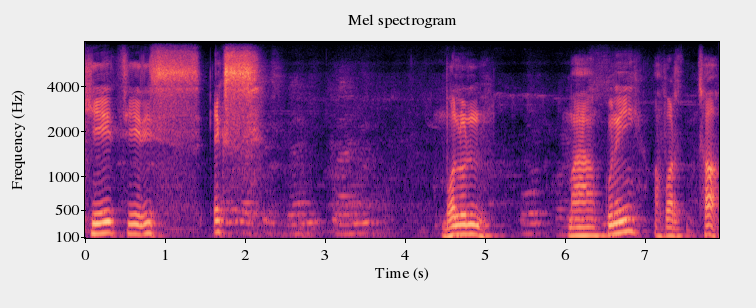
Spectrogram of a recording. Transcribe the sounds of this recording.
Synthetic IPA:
ket͡seɾis | eks | bʱʌlun | makunʌjʌpʰʌrt͡sʰʌ

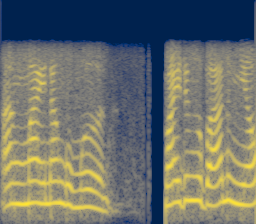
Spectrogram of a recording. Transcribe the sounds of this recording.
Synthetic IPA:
aŋmajnaŋɡumɯn | majdɯŋɯbanɯŋɲa

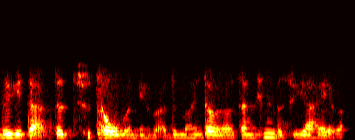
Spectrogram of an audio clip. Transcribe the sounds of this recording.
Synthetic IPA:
duɡita̰dɐsutʰawbɐniɐ̰dumaajntawɾaɡsaŋsʰinbɐsujaeba

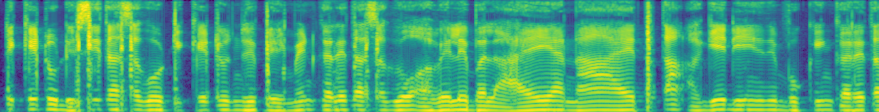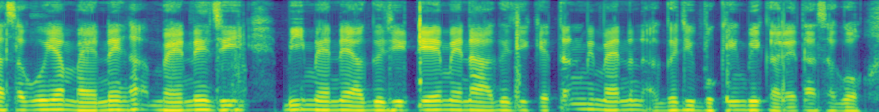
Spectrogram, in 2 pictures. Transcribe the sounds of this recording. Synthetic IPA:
ʈɪkeːʈũɗɪsit̪ʰasɐɡʱoʈɪkeːʈʊnɪ̆d͡ʑiːpeːmẽːɳʈ̚kɐɾet̪ʰasɐɠʱoɐʋeːleːbəlaːɦejanɐaːɦet̪ɐt̪ɐãʔɐɠẽɗĩːɦə̃d͡ʑibʊkɪ̃ŋɡ̚kɐɾet̪ʰasɐɡʱõjaːmɐɦnemɐɦɪned͡ʑiːɓiːmɐɦɪneɐɠʊ̆d͡ʑiːʈeːmɐɦɪnaɐɠd͡ʑiːkeːt̪ɪɾənɪbẽmɐɦɪnənɪ̆ɐ̰ɡʊ̆d͡ʑiːbʊkɪ̃ŋɡbʱɪkɐɾet̪ʰasɐɡʱoː

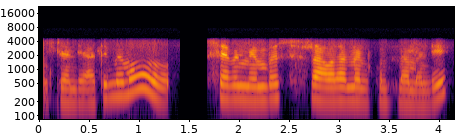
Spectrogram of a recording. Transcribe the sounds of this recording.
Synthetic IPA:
kɐɳɖiɐd̪emeːmo | seʋenmembɐɾsɾaːʋaːlanɐnukuɳʈunːaːmɐɳɖi

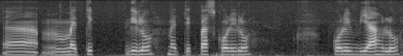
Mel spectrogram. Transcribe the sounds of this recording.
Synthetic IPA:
metɹik̚dilʊ̃metɹik̚paskoɹilʊ | koɹibijaɦolʊ

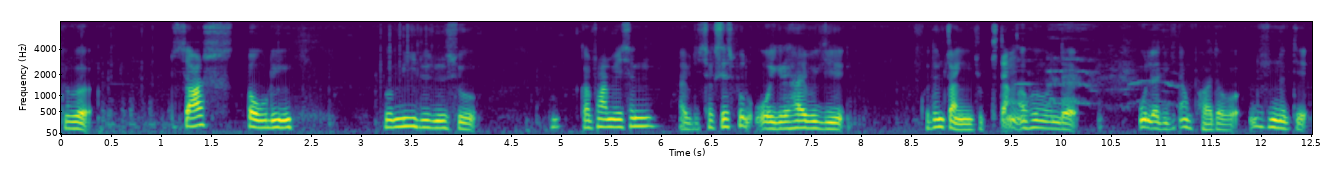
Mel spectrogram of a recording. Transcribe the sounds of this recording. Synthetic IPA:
ɐduɡɐ | disaɾstowɾiŋ | bɐmidunsu | kɐnpʰaɾmesɐnhajbɐdisɐksespʰulojkɾeɦajbɐɡi | kʰudɐmt͡ʃaŋisʰukʰi̥ta̰ŋɐkʰɯmandɐut̚lɐdikʰitaŋpʰatawbɐ̰ɐdus̬unɐte

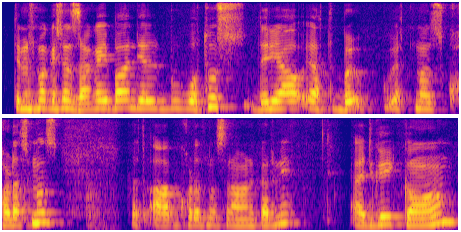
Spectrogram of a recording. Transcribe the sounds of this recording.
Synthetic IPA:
t̪imismaɡɐsʰʲmɐzɐŋɡɐjbaːnd̪ʲelot̪ʰusd̪ɐɾaːwɐt̪ʰbɐt̪ʰmɐzkʰoɽɐsmɐzɐt̪ʰaːbkʰoɽɐsmɐnsɾaːnkɐɾniɐd̪ɡɐjkɐːm

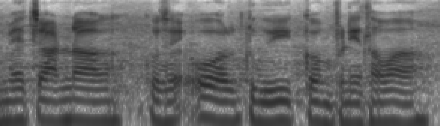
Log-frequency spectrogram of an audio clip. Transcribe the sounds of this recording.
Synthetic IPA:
mɛ̃ːt͡ʃaːnːaːkʊsḛʔoːɾt̪uɡikəmpənit̪ʰaʋãː

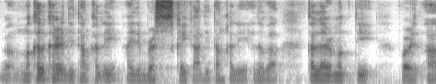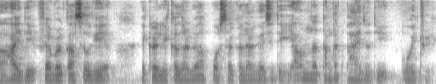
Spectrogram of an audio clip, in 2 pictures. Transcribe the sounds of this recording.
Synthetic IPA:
mɐkʰɐlkʰɐɾɐditʰaŋkʰɐtlihajdibɾɐsskɐjkaditʰaŋkʰɐt̚liʔɐduɡɐ | kɐlɐɾmɐk̚ti | pʰɦajdipʰebɐɾkasilɡi | ekɾelikɐlɐɾɡɐpostɐɾkɐlɐɾɡɐzidijamnɐtaŋɡɐt̚pʰɐɦajdudihojdɾi

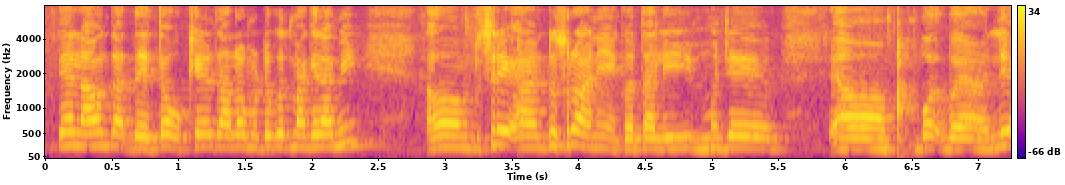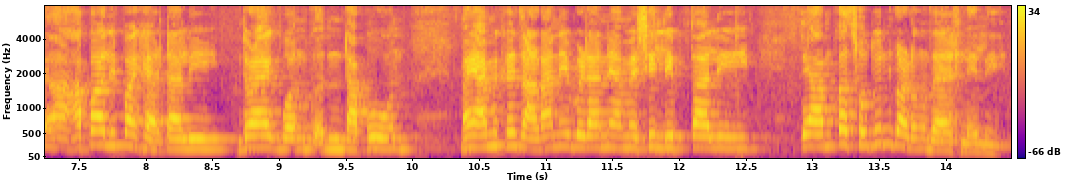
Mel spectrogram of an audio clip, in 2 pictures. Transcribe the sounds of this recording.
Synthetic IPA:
t̪elaund͡zat̪eokʰeld͡zalɔm̤əʈ̬ukut̪maɡiɾami | d̪usɾed̪usɾoanijɛ̃kəɾt̪alim̤əɳd͡ze | bliapãlipakʰeɭʈalid̪ɔɽaek̚bənd̪d̪ʱapuːn | maɡiamikʰə̃d͡zʱaɽanebiɽaniamiəɕilipt̪ali | t̪eamkasod̪uːnkaɽũŋkd͡zajəslelḭ̃

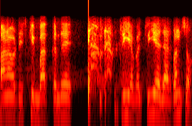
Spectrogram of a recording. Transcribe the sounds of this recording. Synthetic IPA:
paːɽ̃aʋəʈiskimbaːt̪̚kə̃nd̪eː | ʈɾiːʈɾiːɦəzaːɾpə̃nd͡ʒsɔː

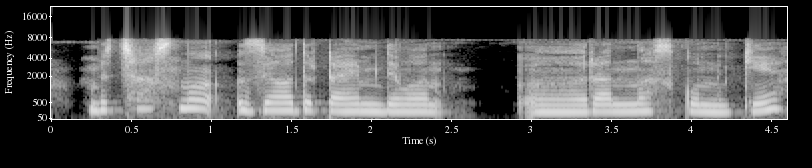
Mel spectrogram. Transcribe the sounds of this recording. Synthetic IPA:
bɐt͡ʃʰaːsnazjaːd̪ɐʈaːjmd̪eʋan | ɾɐnːɐskʊnke

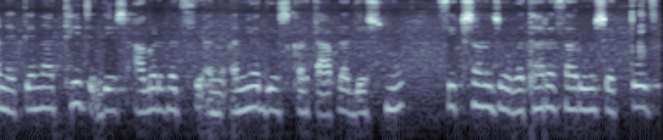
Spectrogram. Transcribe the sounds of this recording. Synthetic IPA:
ənet̪enat̪ʰid͡ʒd̪eʃaɡəɭʋəd̪ʱʃḛʔə̰neʔənjəd̪eʃkəɾt̪aːpɽ̃ad̪eʃnũ | ʃɪkʃəɳd͡ʒoʋəd̪ʱaɾəsaɾũɦəʃet̪od͡ʒ

